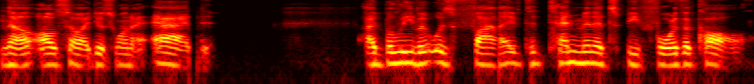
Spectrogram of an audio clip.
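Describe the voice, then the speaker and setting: Casual male podcast guest, medium pitch. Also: steady tone, slow pace, dark tone. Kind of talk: casual interview chat.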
